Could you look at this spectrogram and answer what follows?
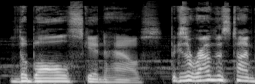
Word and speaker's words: Boleskine: I personally refer to this location by its true Scottish Gaelic pronunciation, the Boleskine House.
